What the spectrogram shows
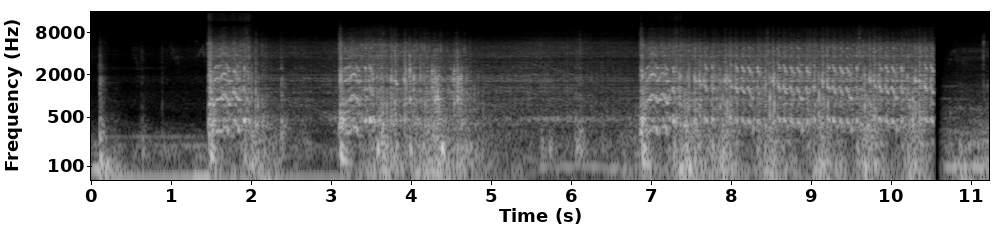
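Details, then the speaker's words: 1989 Ford F250 7.3 IDI diesel after fuel system work, glow plugs cycled: long bursts of steady starter churning, no firing; fuel starvation from loose supply line, runs once tightened. "I guess I forgot to tighten down the fuel supply so now that I tightened that down let's see if she'll crank"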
